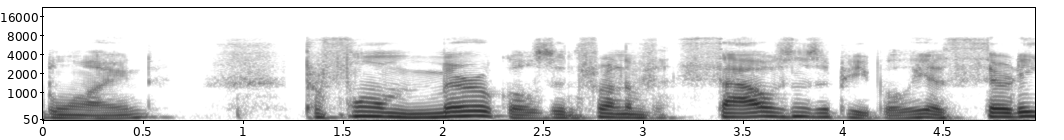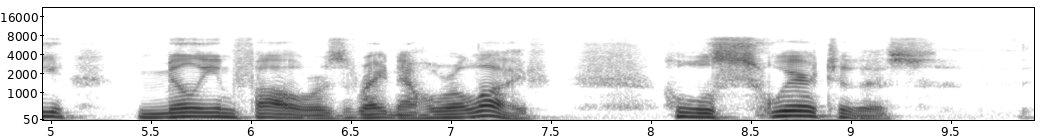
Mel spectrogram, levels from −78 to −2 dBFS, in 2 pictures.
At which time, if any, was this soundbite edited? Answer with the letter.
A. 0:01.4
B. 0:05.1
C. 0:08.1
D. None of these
D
